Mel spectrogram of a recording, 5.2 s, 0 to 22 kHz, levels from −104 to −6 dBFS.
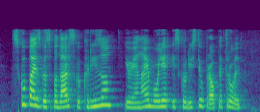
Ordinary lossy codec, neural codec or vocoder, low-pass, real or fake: MP3, 96 kbps; none; 7.2 kHz; real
